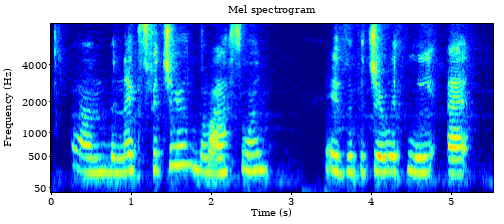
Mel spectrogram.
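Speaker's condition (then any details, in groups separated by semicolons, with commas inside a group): Cerebral palsy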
